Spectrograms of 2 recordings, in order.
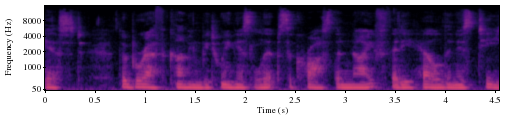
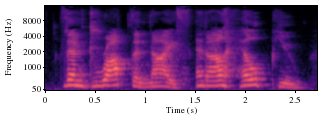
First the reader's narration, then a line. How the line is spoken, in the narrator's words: I shouted back in his face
